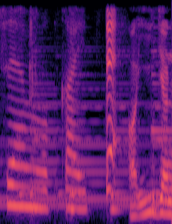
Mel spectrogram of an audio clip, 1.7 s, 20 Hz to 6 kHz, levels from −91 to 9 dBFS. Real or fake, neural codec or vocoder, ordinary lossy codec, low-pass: real; none; none; 5.4 kHz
